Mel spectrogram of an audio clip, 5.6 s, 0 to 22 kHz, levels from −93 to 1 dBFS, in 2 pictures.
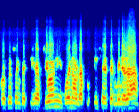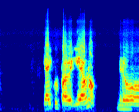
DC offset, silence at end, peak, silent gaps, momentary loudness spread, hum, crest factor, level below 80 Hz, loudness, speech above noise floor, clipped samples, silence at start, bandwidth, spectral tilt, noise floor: under 0.1%; 0 s; -2 dBFS; none; 10 LU; none; 18 dB; -78 dBFS; -18 LUFS; 61 dB; under 0.1%; 0 s; 11 kHz; -2.5 dB/octave; -80 dBFS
